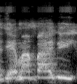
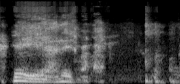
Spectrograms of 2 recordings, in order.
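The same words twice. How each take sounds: First: High excited shout to a dog. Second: Softer, slow doting coo; tender murmur. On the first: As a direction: cry it out with joy at the pup. Thrilled by his dog. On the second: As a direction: settle down and dote on the pup. Tender with his dog. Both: Real, not acted.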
